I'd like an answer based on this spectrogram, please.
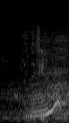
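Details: Spotted hyena calling at dawn in the wild, one of two hyenas answering from different sides: a single rising whooped note sweeping upward, with soft bird calls and faint background hum.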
